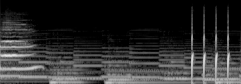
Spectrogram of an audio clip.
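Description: A cat meowing once, a short bending call in the first half second, over light background music. Near the end come a few quick rising blips.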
